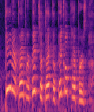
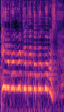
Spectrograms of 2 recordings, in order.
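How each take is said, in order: First: It is said at medium speed. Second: It is said very fast.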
